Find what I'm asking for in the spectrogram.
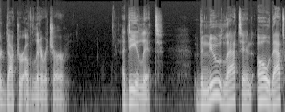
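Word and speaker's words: D.Litt: Now, I think you would call this, you'd say D-lit. Capital D, capital L, I-T-T, or you can only spell it with one T, which I feel like makes way more sense. D-lit.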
